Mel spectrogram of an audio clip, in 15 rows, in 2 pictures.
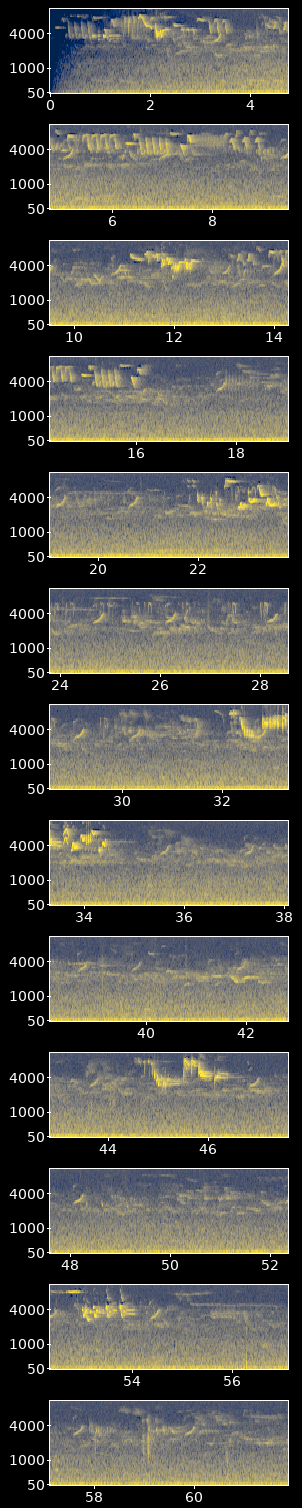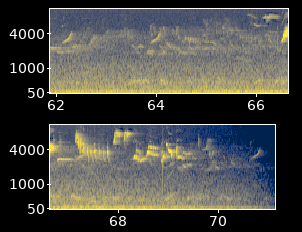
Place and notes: Vallée des Traouiero, Trégastel, France - Robin Redbreast on the top of the valley [Valley Traouïero]
Début de soirée. Le chant d'un Rouge-gorge en haut de la vallée.
Early evening. The song of a robin at the top of the valley.
April 2019.
France métropolitaine, France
